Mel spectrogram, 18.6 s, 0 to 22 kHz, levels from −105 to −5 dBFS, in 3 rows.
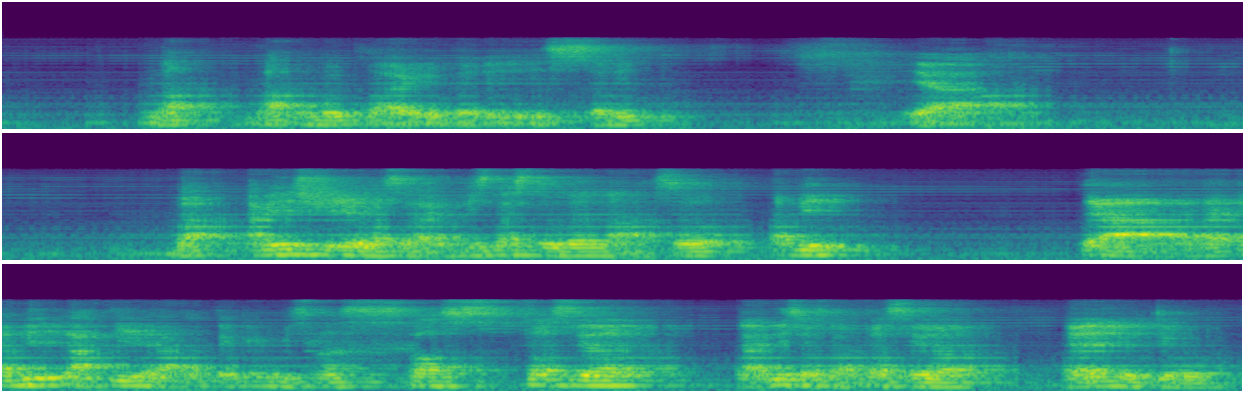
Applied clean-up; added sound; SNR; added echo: neural separator model SepFormer DNS4.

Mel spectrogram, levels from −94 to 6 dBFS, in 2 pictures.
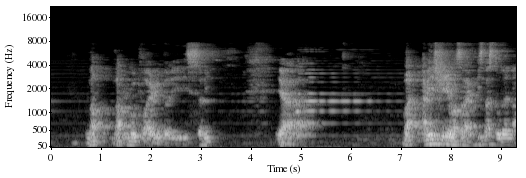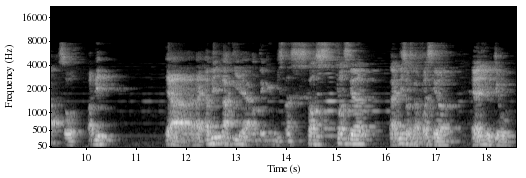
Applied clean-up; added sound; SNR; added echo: classical method WPE with log-MMSE.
